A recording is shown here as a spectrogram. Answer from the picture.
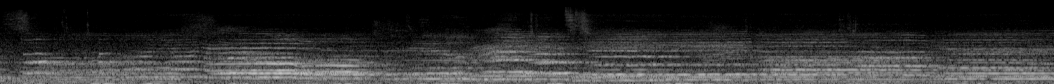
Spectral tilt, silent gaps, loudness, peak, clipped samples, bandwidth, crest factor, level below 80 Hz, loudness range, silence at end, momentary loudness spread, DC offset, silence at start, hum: -6.5 dB/octave; none; -26 LUFS; -8 dBFS; under 0.1%; 16.5 kHz; 16 dB; -46 dBFS; 3 LU; 0 s; 9 LU; under 0.1%; 0 s; none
